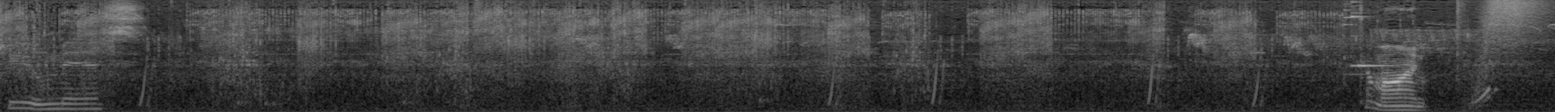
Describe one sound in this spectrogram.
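A fishing reel whirs as a line is reeled in.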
